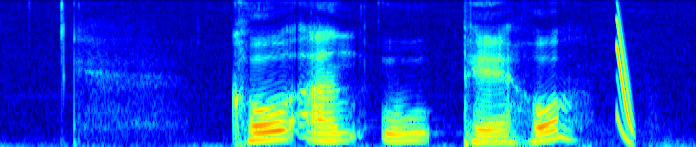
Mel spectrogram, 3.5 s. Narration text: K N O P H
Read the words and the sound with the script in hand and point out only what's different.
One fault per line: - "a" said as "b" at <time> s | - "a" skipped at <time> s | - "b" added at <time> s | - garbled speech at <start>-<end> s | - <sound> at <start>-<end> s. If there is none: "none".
- chirp at 3.1-3.2 s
